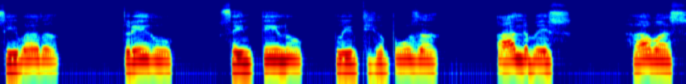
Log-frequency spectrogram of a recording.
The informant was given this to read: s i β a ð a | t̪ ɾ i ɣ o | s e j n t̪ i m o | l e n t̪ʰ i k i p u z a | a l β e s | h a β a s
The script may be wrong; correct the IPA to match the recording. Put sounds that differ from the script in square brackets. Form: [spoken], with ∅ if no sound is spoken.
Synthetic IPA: s i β a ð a | t̪ ɾ i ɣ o | s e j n t̪ i [n] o | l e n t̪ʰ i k [a] p u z a | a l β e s | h a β a s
